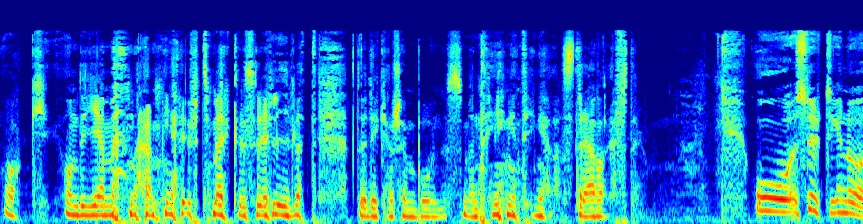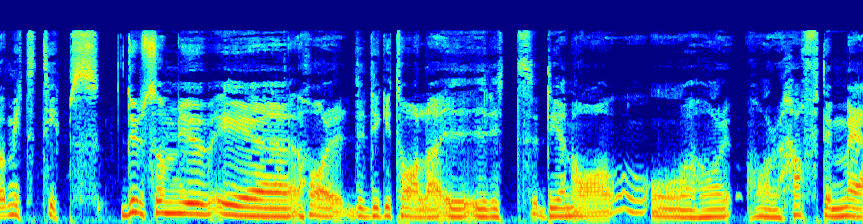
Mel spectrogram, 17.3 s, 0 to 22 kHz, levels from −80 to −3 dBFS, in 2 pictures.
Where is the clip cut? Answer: 15.2 s

